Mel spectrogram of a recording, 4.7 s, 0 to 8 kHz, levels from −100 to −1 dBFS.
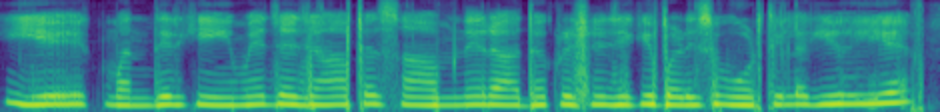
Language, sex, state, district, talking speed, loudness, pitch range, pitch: Hindi, female, Uttar Pradesh, Lucknow, 240 wpm, -17 LUFS, 215-230 Hz, 220 Hz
